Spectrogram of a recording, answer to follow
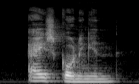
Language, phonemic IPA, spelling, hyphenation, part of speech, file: Dutch, /ˈɛi̯s.koː.nɪˌŋɪn/, ijskoningin, ijs‧ko‧nin‧gin, noun, Nl-ijskoningin.ogg
- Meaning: 1. ice queen (fairytale character) 2. ice queen (sportswoman excelling at winter sports)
